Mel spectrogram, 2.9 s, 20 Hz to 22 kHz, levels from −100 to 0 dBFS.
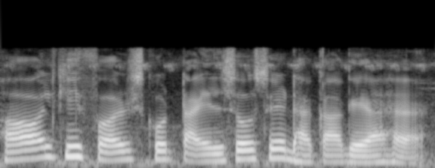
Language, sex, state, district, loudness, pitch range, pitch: Hindi, male, Jharkhand, Garhwa, -14 LUFS, 125-170 Hz, 160 Hz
